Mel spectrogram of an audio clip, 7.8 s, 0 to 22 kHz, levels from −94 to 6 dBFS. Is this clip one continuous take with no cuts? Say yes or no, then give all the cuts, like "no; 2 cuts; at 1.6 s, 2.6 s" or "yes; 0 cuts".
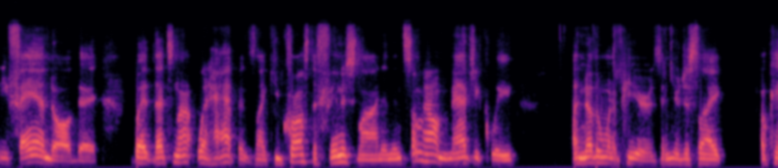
yes; 0 cuts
